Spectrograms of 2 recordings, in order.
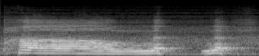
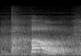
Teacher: Don't put your tongue on the top of their mouth to say the N. There's no N. It's just a nasal sound that continues.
